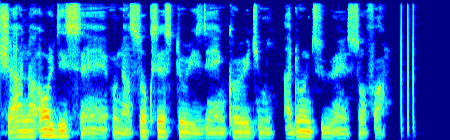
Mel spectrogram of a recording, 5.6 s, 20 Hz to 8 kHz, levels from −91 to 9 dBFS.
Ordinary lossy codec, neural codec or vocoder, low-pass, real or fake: none; none; 7.2 kHz; real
